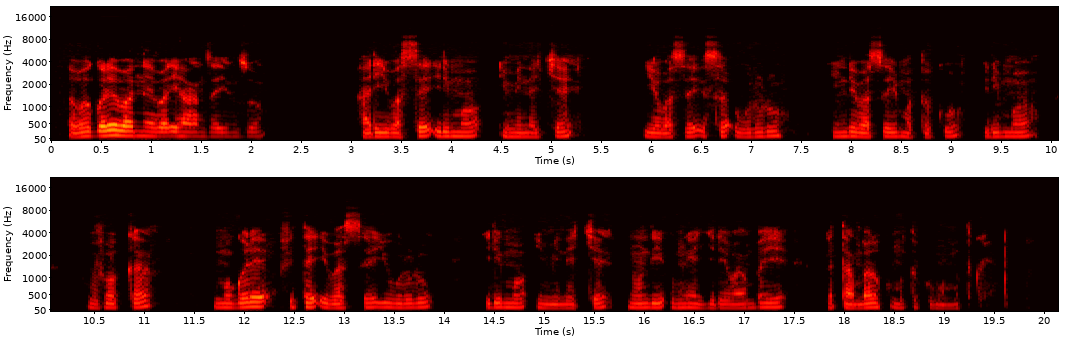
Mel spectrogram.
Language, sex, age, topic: Kinyarwanda, male, 18-24, finance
